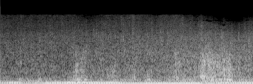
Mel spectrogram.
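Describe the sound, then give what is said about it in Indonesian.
Heavy rain pours down in a dense, loud, unbroken hiss while deep thunder rumbles steadily underneath throughout. “hujan turun cukup deras. Kami akhirnya tercegat hujan.”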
